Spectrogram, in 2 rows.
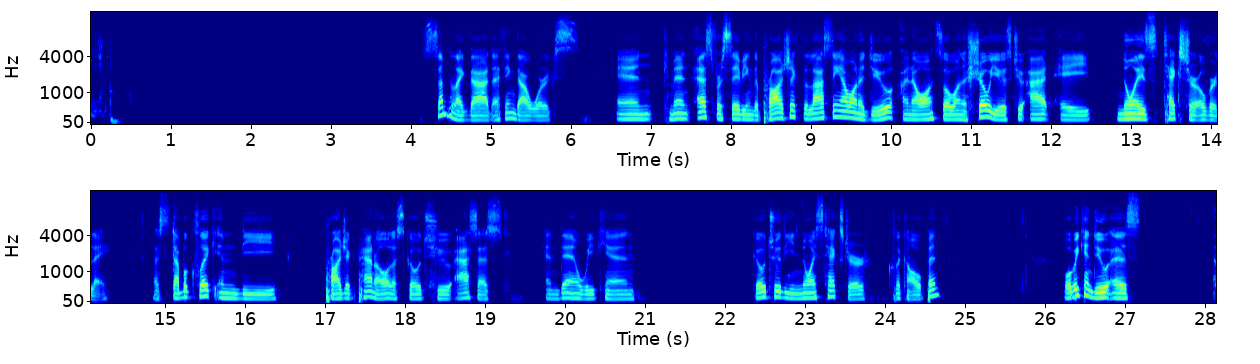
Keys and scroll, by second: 6.2 space, 7.0 super+s.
